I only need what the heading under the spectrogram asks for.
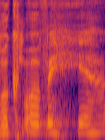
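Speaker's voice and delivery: put-on comforting, endearing Brummie Birmingham accent. Praising the Birmingham accent, speaker acts out a local calling them over: Birmingham accent. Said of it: "They go".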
